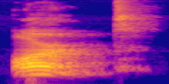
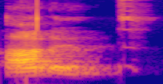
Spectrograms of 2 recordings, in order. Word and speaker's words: aren't: you aren't crazy or remember this pronounced aren't not added okay this aren't you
